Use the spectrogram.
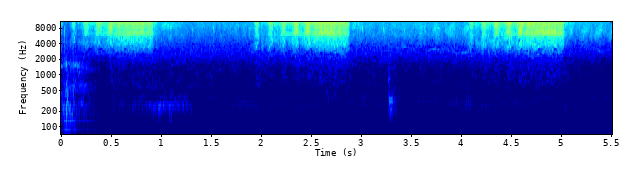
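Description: A grasshopper in a meadow stridulates in three raspy, buzzing bursts of about a second each, separated by short pauses, fairly loud with a faint outdoor background.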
